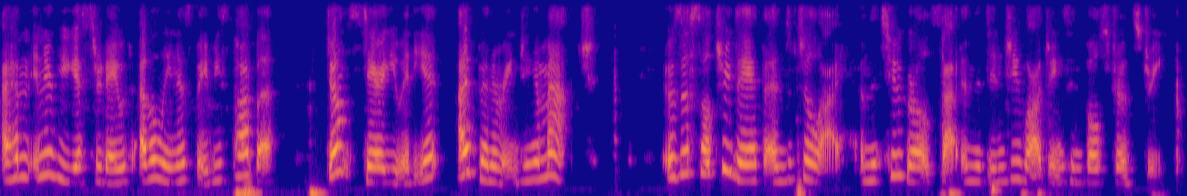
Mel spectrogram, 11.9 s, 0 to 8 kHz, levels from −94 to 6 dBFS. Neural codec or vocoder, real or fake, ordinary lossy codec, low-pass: none; real; Opus, 24 kbps; 7.2 kHz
